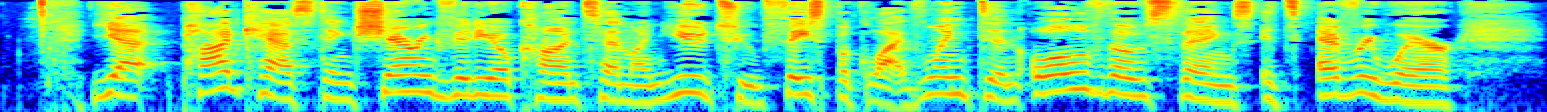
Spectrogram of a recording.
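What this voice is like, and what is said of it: Distinct New Jersey accent. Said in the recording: “my very distinct Jersey accent”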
